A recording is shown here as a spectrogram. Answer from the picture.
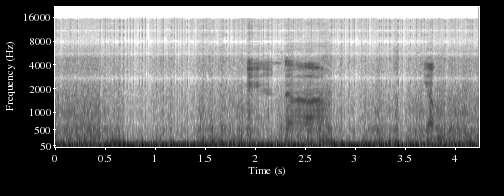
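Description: Steady low road and engine rumble inside a moving car's cabin at highway speed.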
